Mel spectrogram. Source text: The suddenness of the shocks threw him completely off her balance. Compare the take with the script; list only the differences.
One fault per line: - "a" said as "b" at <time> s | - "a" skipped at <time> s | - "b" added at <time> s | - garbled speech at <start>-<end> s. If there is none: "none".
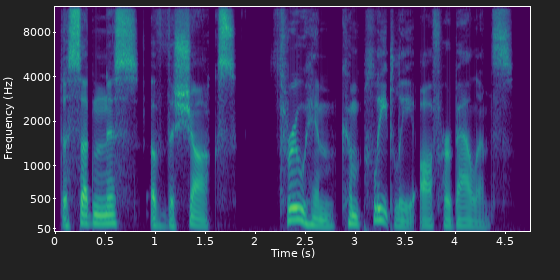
none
